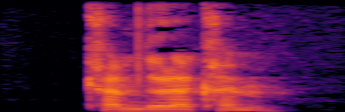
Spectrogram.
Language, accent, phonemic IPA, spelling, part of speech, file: French, France, /kʁɛm də la kʁɛm/, crème de la crème, noun, LL-Q150 (fra)-crème de la crème.wav
- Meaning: crème de la crème (the best of something)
